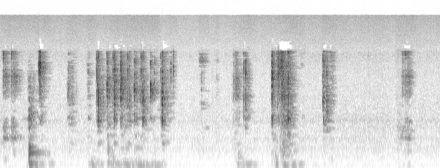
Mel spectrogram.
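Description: Typing on a computer keyboard: a few separate keystrokes, a quick run of them about a second in, then a few more spaced-out keystrokes.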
